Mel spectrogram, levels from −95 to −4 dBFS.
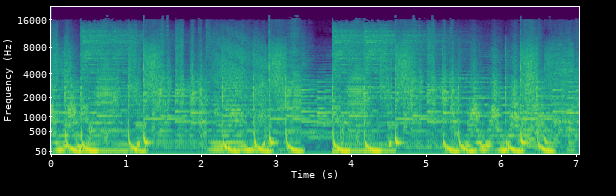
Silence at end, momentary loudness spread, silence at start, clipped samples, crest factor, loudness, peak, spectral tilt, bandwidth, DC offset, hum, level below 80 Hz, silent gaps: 0 s; 4 LU; 0 s; under 0.1%; 12 dB; -15 LUFS; -2 dBFS; -4.5 dB/octave; 16 kHz; 1%; none; -20 dBFS; none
